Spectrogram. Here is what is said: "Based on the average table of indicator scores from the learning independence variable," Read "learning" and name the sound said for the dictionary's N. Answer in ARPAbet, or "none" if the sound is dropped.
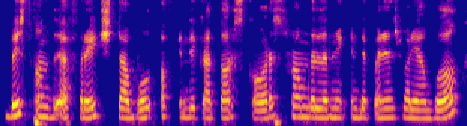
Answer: N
